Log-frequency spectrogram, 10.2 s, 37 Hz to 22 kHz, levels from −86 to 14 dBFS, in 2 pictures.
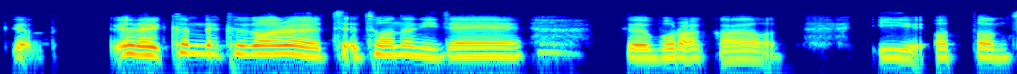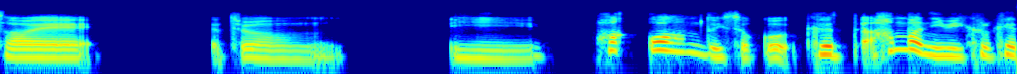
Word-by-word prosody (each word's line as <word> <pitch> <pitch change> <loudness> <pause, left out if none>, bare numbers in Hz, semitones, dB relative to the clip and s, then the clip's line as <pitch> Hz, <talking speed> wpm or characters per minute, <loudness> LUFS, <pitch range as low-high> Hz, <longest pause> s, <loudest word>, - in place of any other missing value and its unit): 그 470 - -3 0.4
예 225 - +7
네. 200 -3 +8
근데 225 -3 0
그거를 220 -4 +5
제 - - -3
저는 205 -2 0
이제 175 +1 0 0.5
그 160 - 0
뭐랄까요? 150 -3 -2 0.5
이 155 -3 -4
어떤 165 0 -3
저의 160 -1 -2 0.7
좀 140 -3 -7 0.7
이 145 0 -11 0.3
확고함도 275 - 0
있었고 155 -2 -5
그 210 - +4
1 290 +3 -3
번 300 -6 +5
이미 180 -2 -2
그렇게 190 +3 -3
175 Hz, 230 characters per minute, -20 LUFS, 155-215 Hz, 0.7 s, 네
